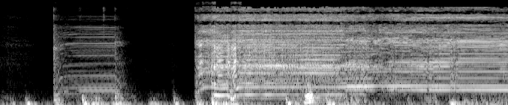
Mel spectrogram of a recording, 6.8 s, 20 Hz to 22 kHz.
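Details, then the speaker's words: Live well recirculation pump motor on a 2010 Nitro Z8 bass boat, run outside its housing. Loud, harsh, buzzy high whine; the motor is going out, and corrosion was found inside. Failing pump motor. "you can hear that's making quite a bit of noise. You can tell that motor's going out."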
